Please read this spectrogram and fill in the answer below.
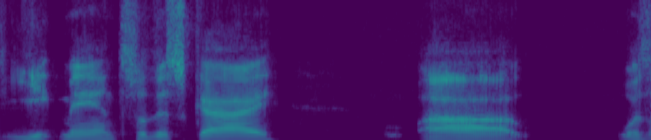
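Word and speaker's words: Ip Man: from this war, but it's called Yeep Man. And it's what is it called? Yeep Man. So it's spelled IP. Oh, space okay. MAN. And it's Yeep Man.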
